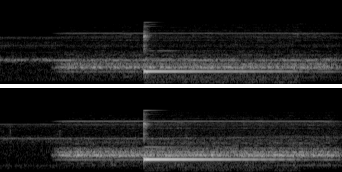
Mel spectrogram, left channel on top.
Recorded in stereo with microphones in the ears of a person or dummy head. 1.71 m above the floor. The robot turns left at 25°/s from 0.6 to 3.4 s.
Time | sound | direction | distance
1.4 | a bell | 140° right | 0.6 m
